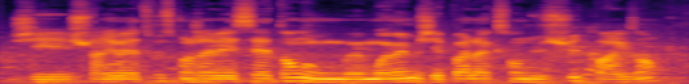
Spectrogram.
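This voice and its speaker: A man answering a street interview, halting and searching for words. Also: medium pitch, steady tone, crowd noise. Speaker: passerby.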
